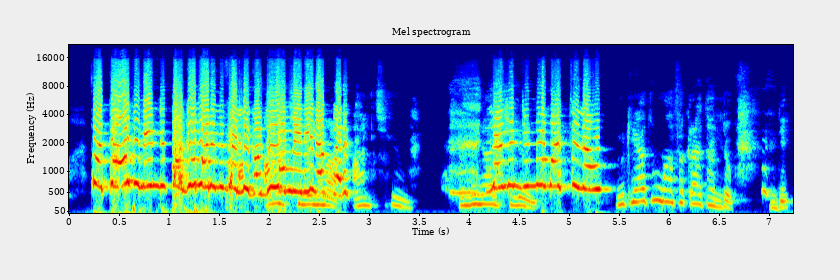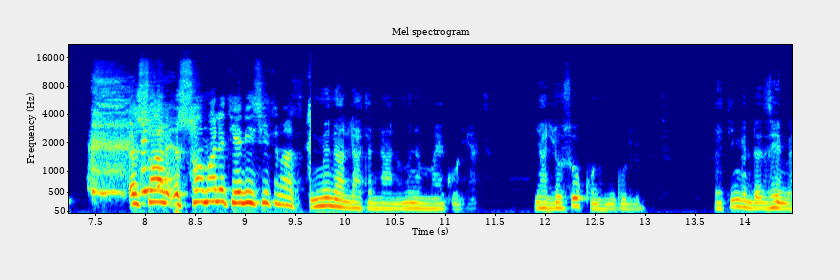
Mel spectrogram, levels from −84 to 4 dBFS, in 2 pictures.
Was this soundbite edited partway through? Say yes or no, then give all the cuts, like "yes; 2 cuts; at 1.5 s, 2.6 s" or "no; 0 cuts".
yes; 1 cut; at 9.5 s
